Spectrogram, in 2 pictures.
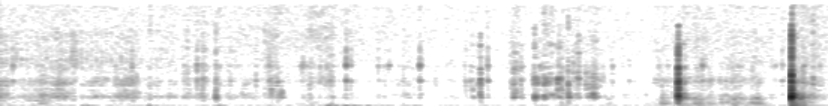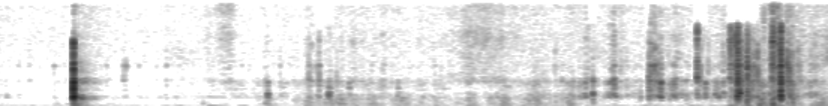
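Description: A long-handled garden hoe's metal blade scraping and scratching over gritty sandy ground, with two sharp knocks about five and six seconds in and a louder run of scrapes near the end.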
